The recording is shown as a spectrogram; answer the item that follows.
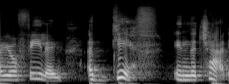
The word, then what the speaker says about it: GIF: GIF wars, where you're in the, it's pronounced GIF, when you're in the middle of a conversation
